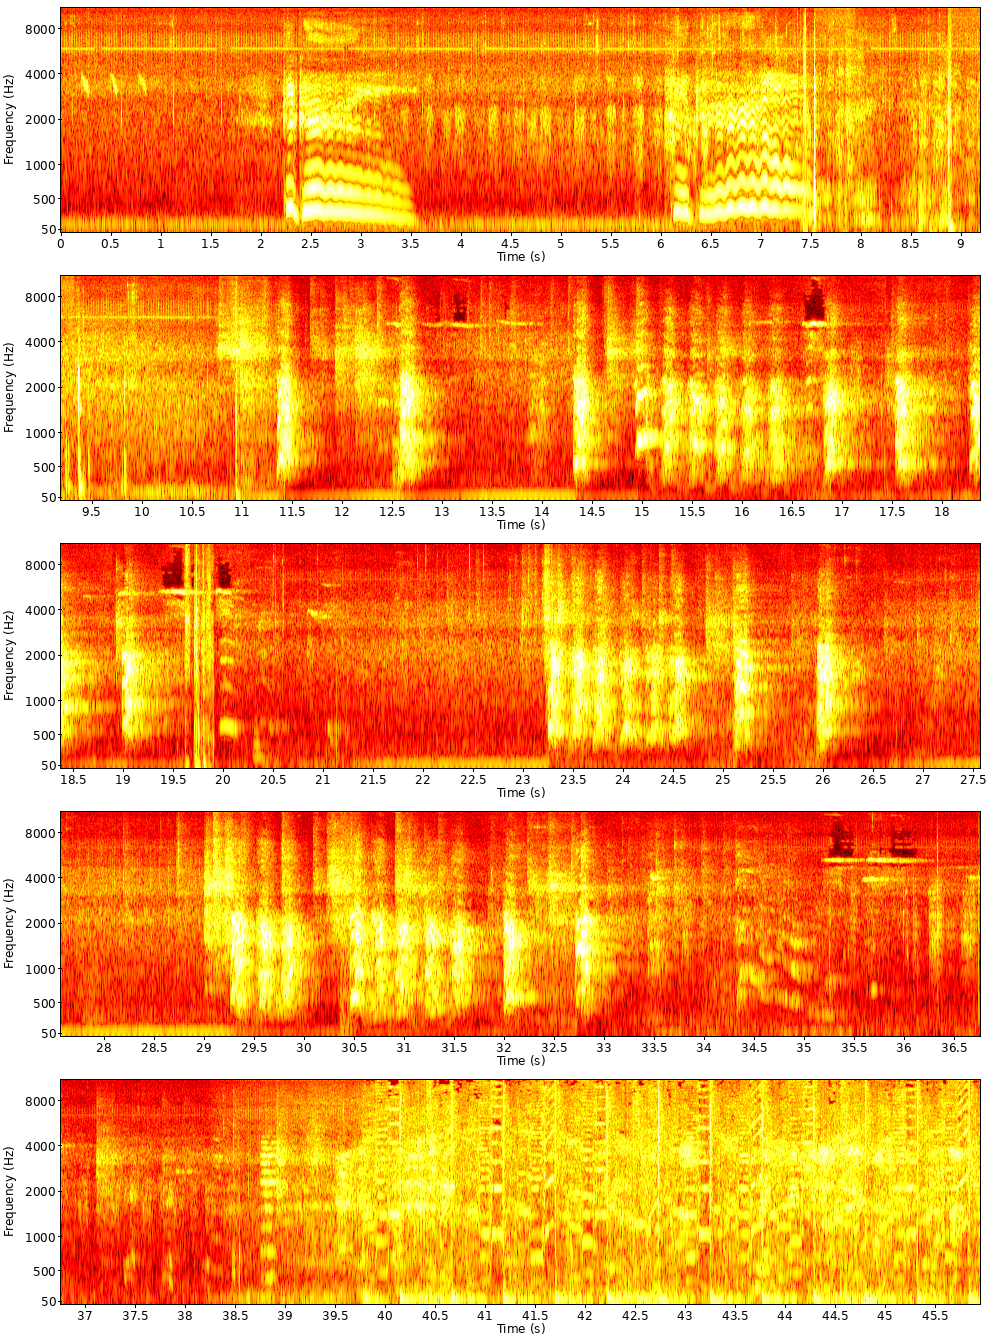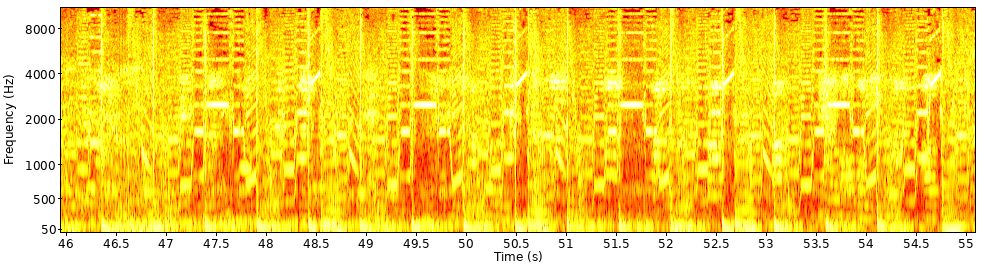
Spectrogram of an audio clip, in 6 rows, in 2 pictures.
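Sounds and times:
dog barking: 11.3 - 11.8, 12.5 - 13.1, 14.3 - 19.6, 23.2 - 26.4, 29.1 - 33.2.

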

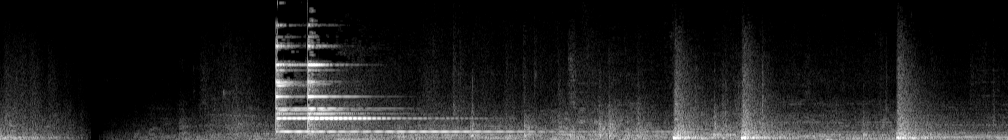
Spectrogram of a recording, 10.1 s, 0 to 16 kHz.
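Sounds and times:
hand bell ringing: 2.8 - 7.6.

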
